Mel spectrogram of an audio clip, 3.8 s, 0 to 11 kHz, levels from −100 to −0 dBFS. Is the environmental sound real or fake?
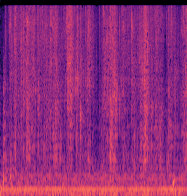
real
